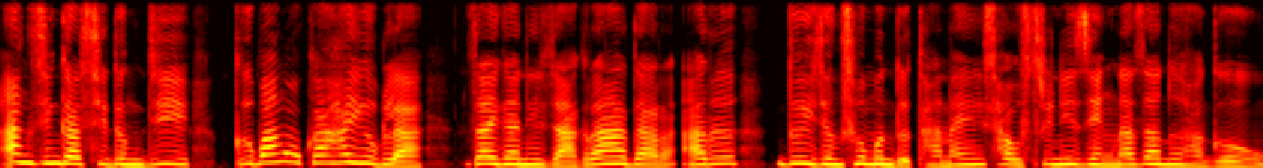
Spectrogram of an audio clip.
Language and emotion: Bodo, fearful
